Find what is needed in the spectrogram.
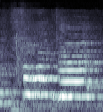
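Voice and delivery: very high, loud squeal of delight; giddy farmer. Pretend. Skipping farmer to the valley, a squealing giddy cry. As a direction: skip and squeal like a giddy fool. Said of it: "a farmer skipping down the mountain road going".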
